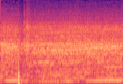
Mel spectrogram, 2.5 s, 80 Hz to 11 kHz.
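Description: Renault Clio R3 rally car's naturally aspirated 2.0-litre four-cylinder engine, heard from inside the cabin, held flat out at steady high revs. A single sharp knock comes about a third of a second in.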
